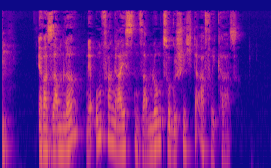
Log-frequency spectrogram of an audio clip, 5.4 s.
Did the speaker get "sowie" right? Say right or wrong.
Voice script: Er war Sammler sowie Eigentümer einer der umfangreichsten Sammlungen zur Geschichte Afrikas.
wrong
